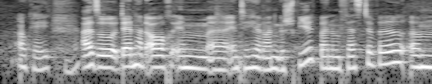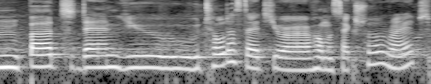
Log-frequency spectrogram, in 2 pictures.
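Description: With a German accent, a woman speaks at a moderate pace with hardly any pauses and ordinary pitch variation, amid noticeable background noise and audible room echo. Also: medium pitch for a woman. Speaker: podcast interviewer. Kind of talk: interview with German summaries. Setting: stage at a festival.

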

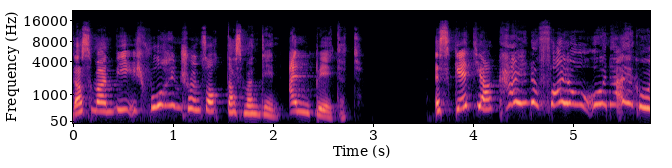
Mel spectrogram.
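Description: Here a woman speaks at an extremely high pitch. Her pitch swings very wide. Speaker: author and awareness advocate. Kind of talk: interview. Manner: halting, with many repeated words.

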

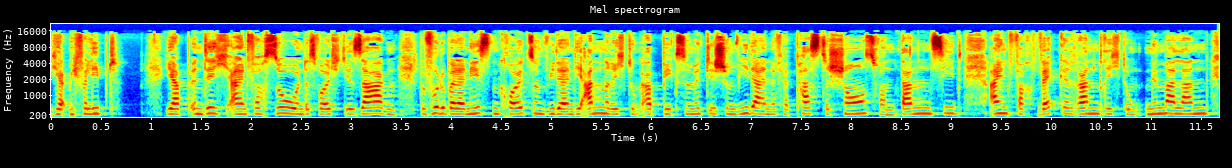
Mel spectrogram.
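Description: Her fairly high voice stays monotone and flat as this woman talks at a fairly quick pace. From Hamburg. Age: 20s. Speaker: poetry slammer. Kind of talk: poetry slam performance.

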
